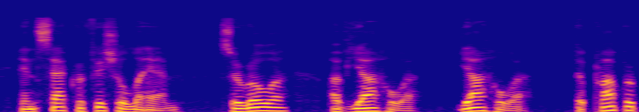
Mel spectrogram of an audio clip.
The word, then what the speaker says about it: Yahowah: And, to whom, Almai, has the Yisra'el, strong arm, protective ram, and sacrificial lamb, Yisra'el, of YAHOWAH, the proper pronunciation of the name of Eloah, God as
